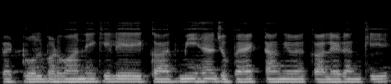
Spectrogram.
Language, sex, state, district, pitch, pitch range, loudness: Hindi, male, Bihar, Lakhisarai, 125 Hz, 125-130 Hz, -26 LUFS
